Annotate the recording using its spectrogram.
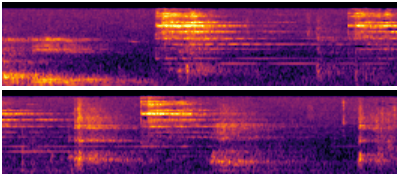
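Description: Small hand bells ring.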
